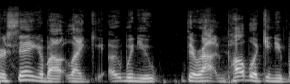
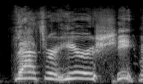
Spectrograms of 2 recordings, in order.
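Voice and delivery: mock piercing, very high, shrieking scream; 9 semitones higher than usual. Speaker retelling what another player screamed at him after a shot, retelling a scream. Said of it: "he screams".

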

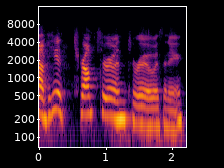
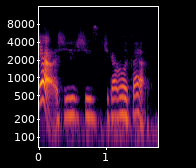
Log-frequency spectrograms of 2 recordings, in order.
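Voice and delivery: usual speaking voice

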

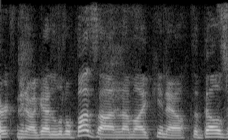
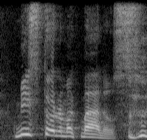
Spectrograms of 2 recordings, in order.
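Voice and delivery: fake Indian accent, pitched up; 5 semitones higher than usual. Retelling a school owner's role-play of an indian parent, put-on indian accent. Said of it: "he did an accent".

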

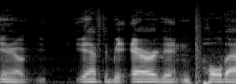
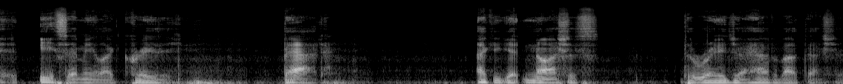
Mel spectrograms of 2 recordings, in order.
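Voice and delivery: voice deepening, growing angry and ragey; 6 semitones lower, 6 dB quieter than usual. Talking about how injustice makes them angry, voice going deeper. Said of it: "Voice is going deeper".

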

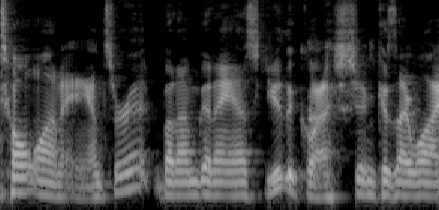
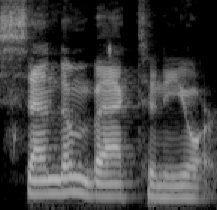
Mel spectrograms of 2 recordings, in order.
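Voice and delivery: plain

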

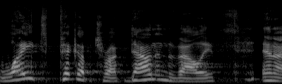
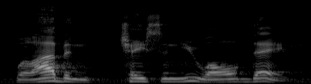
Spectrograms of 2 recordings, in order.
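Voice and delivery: very low, slow, unhurried, calm cowboy drawl; 7 semitones lower than usual. Retelling what a man who deals with livestock said on meeting, in a slow, calm drawl. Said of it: "that slow, calm drawl".

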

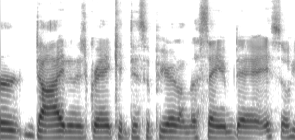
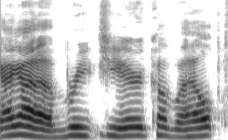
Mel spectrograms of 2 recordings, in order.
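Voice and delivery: put-on drunk character voice, louder, higher pitch; 5 semitones higher, 9 dB louder than usual. Retelling a scene where the High Evolutionary calls security, mock-drunk. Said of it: "sort of drunkenly calling security".

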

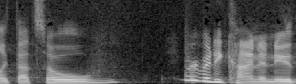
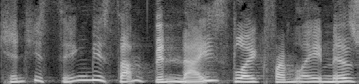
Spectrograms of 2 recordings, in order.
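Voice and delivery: very high-pitched voice; 12 semitones higher than usual. A speaker acting out her mother talking to her daughter, imitating her mom. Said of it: "that's when I pretend to be my mom".

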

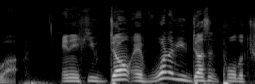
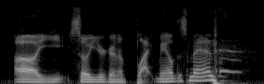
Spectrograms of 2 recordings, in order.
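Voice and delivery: put-on deadpan delivery, pitched much lower; 3 semitones lower, 4 dB quieter than usual. Speaker retells a movie scene, imitating Morgan Freeman's deadpan. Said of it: "Morgan Freeman's just deadpan like".

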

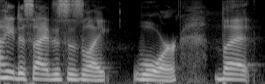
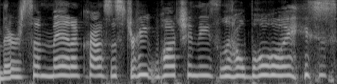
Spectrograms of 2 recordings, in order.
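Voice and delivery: put-on elderly woman voice, very high; 9 semitones higher than usual. Recounting a plot where Danny makes a fake police call, imitating an elderly woman. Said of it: "acts like an elderly woman".

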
